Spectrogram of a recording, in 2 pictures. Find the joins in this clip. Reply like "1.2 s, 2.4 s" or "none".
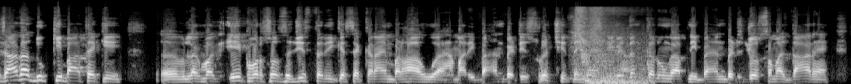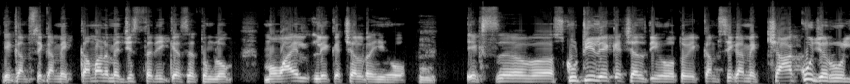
6.1 s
